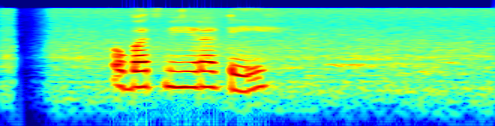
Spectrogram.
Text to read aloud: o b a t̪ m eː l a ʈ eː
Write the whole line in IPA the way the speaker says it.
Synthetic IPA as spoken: o b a t̪ m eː ɾ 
